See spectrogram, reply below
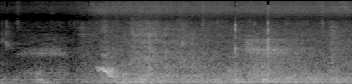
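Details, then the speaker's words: A dog that has a cough gives a brief snorting, honking cough burst, then noisy breathing in a quiet room; dog cough. "میرا کتا ہے جسے کھانسی ہے!!!!)"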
